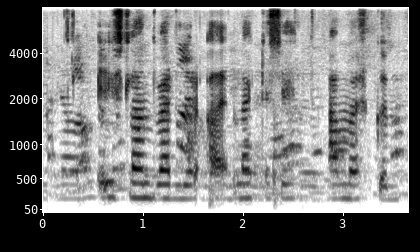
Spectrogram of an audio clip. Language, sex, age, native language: Icelandic, female, 12, Icelandic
